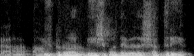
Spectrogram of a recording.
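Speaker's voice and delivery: usual speaking voice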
